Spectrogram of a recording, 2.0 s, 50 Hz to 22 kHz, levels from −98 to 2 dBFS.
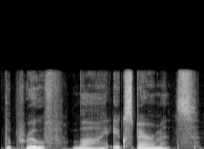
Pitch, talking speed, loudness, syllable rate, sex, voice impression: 160 Hz, 120 wpm, -19 LUFS, 4.0 syllables/s, female, feminine, adult-like, tensed, powerful, bright, soft, clear, fluent, intellectual, slightly refreshing, calm, friendly, reassuring, elegant, kind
